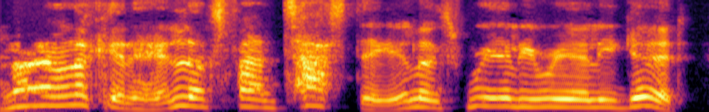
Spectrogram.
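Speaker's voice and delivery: mock-admiring host voice, pitched high; host showing off. Host unveiling the big box, gushing and high. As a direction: gush over the box like a presenter. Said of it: "host shows Descent box".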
